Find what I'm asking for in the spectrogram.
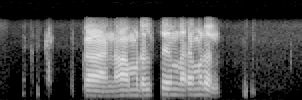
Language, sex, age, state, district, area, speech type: Santali, male, 18-30, Jharkhand, East Singhbhum, rural, conversation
